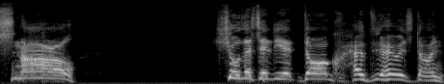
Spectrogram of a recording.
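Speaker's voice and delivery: furious, very high, rough, rasping voice. Narrating a scene, the speaker voices a male calling from further in: angry male voice. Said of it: "you hear an angry voice".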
